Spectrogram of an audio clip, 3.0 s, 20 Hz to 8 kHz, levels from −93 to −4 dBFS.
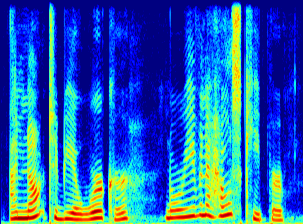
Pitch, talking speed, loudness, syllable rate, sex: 255 Hz, 200 wpm, -15 LUFS, 6.3 syllables/s, female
